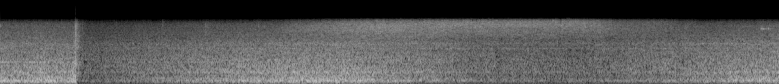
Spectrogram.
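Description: N700 series Shinkansen train rolling slowly past at close range: a steady rushing hiss that swells in the middle, with a sharp click about a second in, after which the low rumble drops away.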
